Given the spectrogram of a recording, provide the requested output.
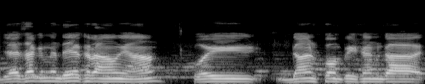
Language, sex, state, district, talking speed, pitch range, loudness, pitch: Hindi, male, Madhya Pradesh, Katni, 155 wpm, 130-145 Hz, -15 LUFS, 135 Hz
